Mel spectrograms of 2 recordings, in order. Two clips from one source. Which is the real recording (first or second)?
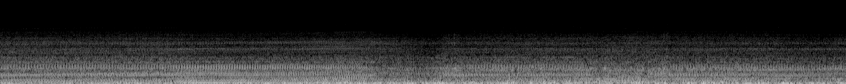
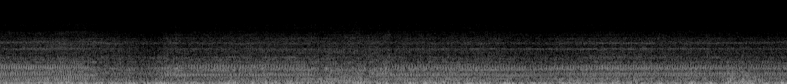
first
